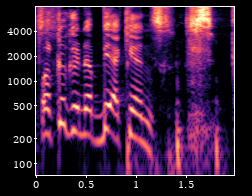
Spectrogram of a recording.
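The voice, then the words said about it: Put-on Jamaican accent. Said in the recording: “you can't say it with a Jamaican ... Just went full Jamaican.”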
